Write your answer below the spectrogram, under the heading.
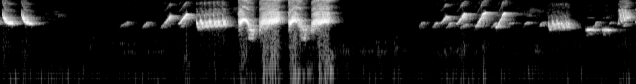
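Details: Asian pied starling, a masteran recording for training kept birds to sing gacor in the 'dor dor' style. Bursts of high rising chirps and harsh buzzy notes, a loud grating phrase near the middle, then pauses and another run of chirps.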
